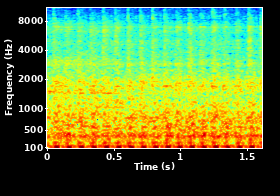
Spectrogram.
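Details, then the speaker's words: Suzuki Satria FU single-cylinder fitted with an RX King carburetor, kick-started after the swap: even, steady thumping at about twelve beats a second with no misses or hunting. Idle is stable and normal. "dan untuk hidupnya juga sangat gampang yes coba kita geber RPM saya untuk langsam juga stabil kita diamkan beberapa detik dulu kalau"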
